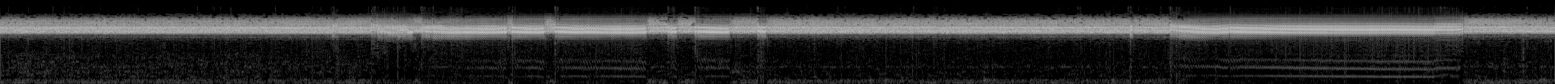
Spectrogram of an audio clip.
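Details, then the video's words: Cicada, a true bug calling in the summer months at Kanha National Park, India: a loud, continuous high-pitched electric buzz that holds steady for the whole stretch, with brief wavering dips and faint low tonal hums in the background. "Cicada, Cicadas are true bug with very loud sounds"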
